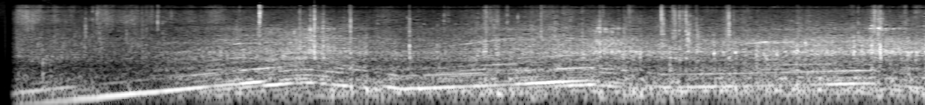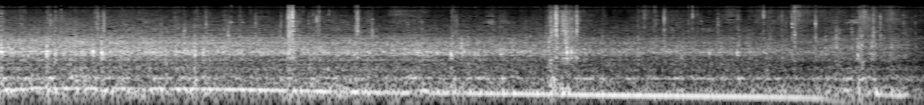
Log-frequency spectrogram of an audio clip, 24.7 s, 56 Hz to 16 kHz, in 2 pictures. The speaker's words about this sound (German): Und jetzt fahren wir in Kurzprobe den Audi RS2. Gibt leider ein kleines bisschen Nebengeräusche, aber wenn ihr ganz genau hinhört, könnt ihr dafür sogar den Turbo pfeifen und das Wastegate zwitschern hören.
